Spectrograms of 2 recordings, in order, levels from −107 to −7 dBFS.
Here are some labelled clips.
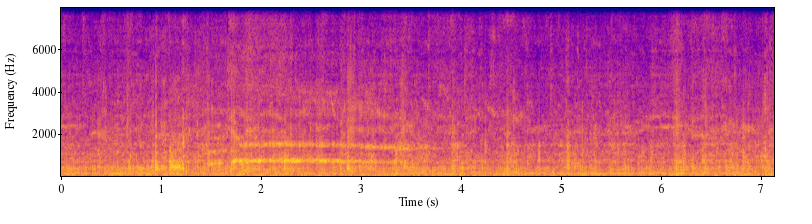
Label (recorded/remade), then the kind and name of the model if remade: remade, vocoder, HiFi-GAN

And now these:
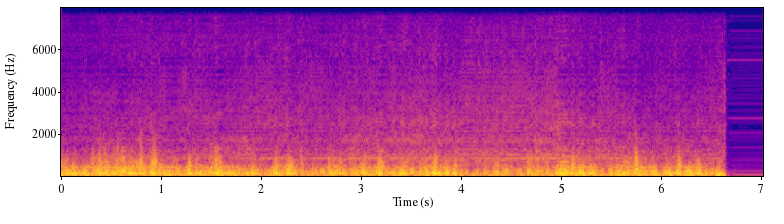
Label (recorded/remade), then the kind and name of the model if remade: remade, vocoder, HiFi-GAN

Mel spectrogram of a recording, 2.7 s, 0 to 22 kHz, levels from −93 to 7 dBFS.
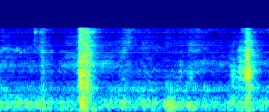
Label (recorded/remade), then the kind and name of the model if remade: remade, vocoder, HiFi-GAN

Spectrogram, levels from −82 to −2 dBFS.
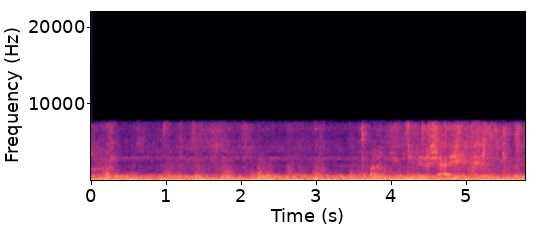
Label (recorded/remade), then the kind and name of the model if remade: recorded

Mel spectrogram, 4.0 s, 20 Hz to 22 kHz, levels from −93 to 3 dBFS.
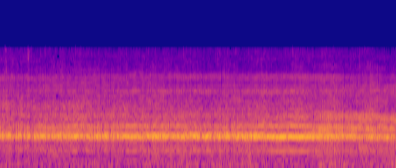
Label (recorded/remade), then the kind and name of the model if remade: remade, vocoder, HiFi-GAN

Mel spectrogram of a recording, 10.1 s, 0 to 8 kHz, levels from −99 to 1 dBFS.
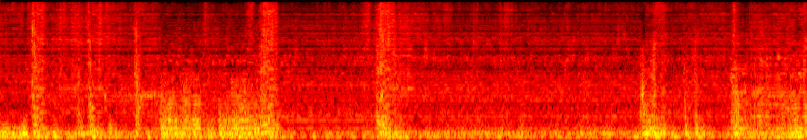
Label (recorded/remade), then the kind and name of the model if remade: remade, vocoder, HiFi-GAN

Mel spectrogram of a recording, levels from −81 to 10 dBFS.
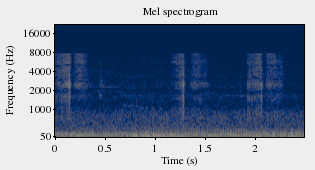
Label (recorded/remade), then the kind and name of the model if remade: recorded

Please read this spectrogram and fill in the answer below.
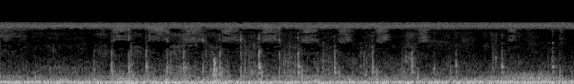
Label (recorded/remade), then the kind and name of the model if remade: recorded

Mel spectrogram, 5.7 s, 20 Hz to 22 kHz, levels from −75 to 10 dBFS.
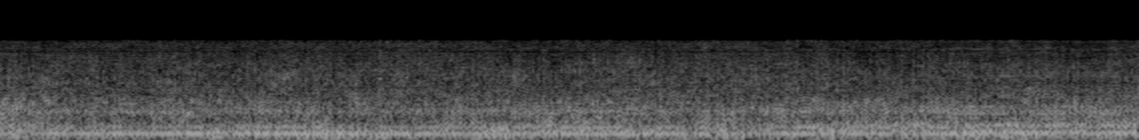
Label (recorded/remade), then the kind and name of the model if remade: remade, vocoder, HiFi-GAN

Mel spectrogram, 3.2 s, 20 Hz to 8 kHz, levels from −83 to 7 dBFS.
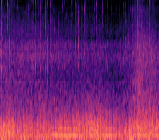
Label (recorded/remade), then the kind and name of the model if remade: remade, vocoder, HiFi-GAN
